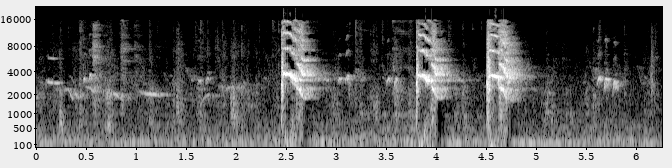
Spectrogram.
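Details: Free-flying parakeets inside an aviary: soft warbled chirps at first, then three piercing, rasping screeches about a second apart, followed by quieter chatter.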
